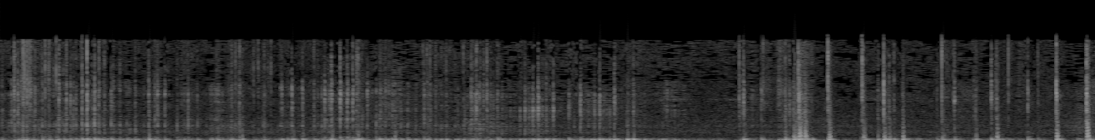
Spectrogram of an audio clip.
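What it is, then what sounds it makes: Metal mesh microphone grille. Fingertips and short nails of both hands scratch and rub the bare black metal mesh grille of a rhinestone-covered USB microphone with a hollow capsule head. A dense, low, scratchy rustle over a steady hum gives way, after a brief dip, to sharper, more distinct crisp scrapes and clicks.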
